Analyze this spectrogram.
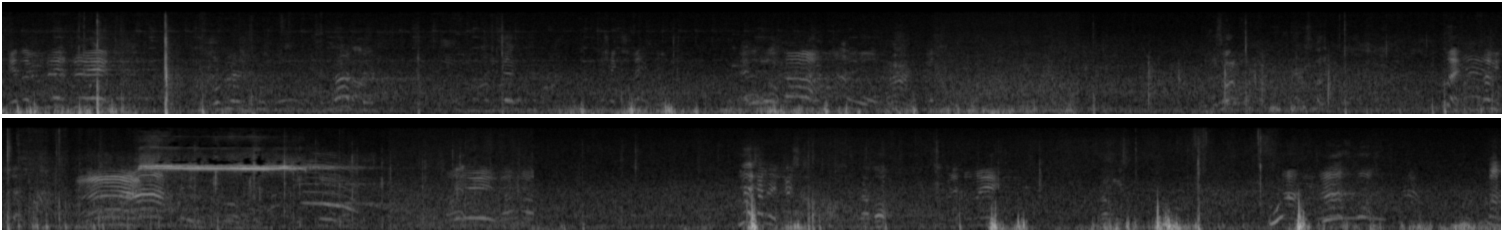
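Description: Young men shout and call out to each other across an open pitch.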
